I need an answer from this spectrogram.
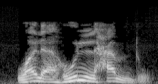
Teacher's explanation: Setelah hak dhamir ada sukun sehingga dibaca pendek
